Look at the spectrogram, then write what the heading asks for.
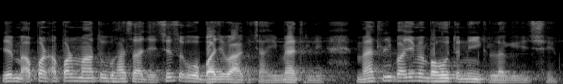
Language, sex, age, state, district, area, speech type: Maithili, male, 45-60, Bihar, Madhubani, urban, spontaneous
